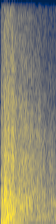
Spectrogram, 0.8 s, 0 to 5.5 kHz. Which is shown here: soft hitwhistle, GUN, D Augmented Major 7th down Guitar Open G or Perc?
GUN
